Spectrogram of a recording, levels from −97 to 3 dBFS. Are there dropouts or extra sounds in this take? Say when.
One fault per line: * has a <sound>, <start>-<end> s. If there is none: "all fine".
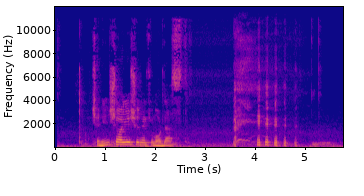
* has a laugh, 3.6-4.9 s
